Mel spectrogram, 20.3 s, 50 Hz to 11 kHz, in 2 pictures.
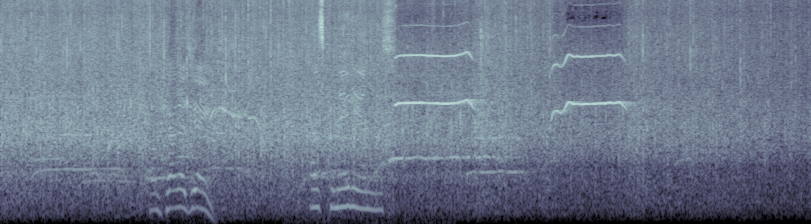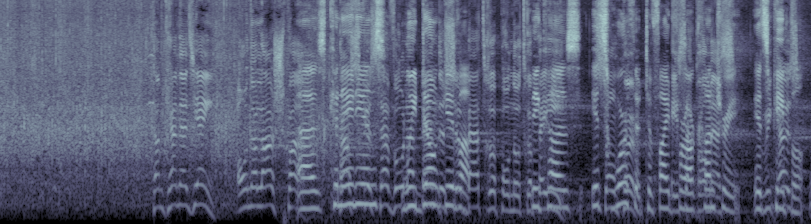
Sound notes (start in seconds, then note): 7.2 applause; 8.3 speaking French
